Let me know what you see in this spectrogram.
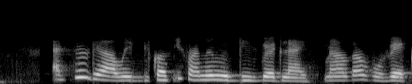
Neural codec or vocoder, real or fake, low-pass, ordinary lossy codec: codec, 16 kHz, 1 kbps, X-Codec, HuBERT features, trained on general audio; fake; 3.6 kHz; none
